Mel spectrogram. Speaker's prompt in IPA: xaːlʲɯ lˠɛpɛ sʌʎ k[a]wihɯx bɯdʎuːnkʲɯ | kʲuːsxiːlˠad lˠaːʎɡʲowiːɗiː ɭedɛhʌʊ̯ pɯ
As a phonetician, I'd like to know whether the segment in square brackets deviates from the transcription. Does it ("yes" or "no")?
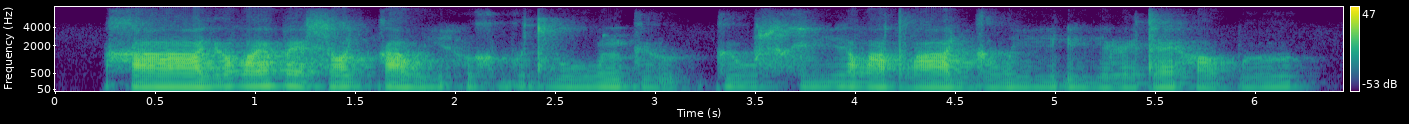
no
